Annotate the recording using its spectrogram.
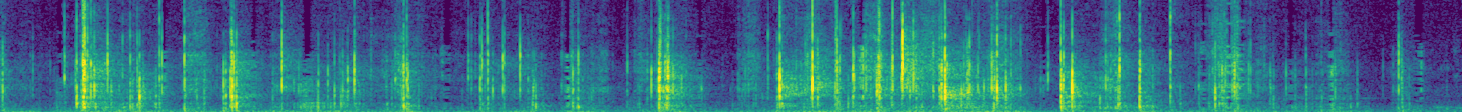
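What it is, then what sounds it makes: Kraft paper bag being crumpled. Fingers fold and crumple a small, folded brown kraft paper bag while fingernails scratch across it. The result is a steady run of bright, dry crinkles and sharp crackles, with quick bursts that die away instantly over a faint low hum.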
